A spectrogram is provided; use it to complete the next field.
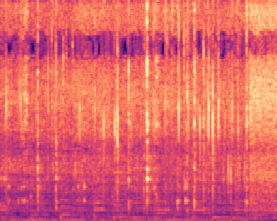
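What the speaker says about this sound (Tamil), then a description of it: "ரெண்டு நிமிஷம் இதை வறுத்துக்கலாம்" Soaked moong dal fries with cashews in a pan, a close, steady sizzle and crackle with light scraping of a stirring spoon throughout and one sharper knock midway, no voices.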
